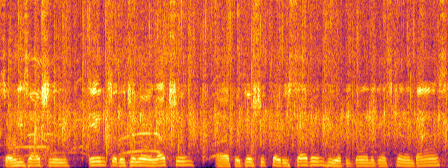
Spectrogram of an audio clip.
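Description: A man with an American accent, fairly high-pitched, at a moderate pace with fairly even intonation, crowd noise in the background. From US West Coast, Los Angeles. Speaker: community activist. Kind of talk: public speech. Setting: live event with audience. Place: hall. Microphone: handheld.

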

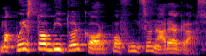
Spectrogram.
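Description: A man talks at a fairly quick pace with very wide pitch swings. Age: 50s. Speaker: health channel host. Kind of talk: direct-to-camera video monologue. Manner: conversational.

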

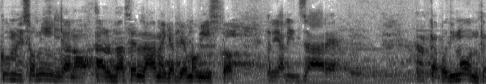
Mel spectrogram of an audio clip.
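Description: A man speaks with a fairly high pitch and ordinary pitch variation. Audible room echo and noticeable background noise surround him. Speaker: travel vlogger. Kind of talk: travel vlog walking tour. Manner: hesitant, many filler sounds.

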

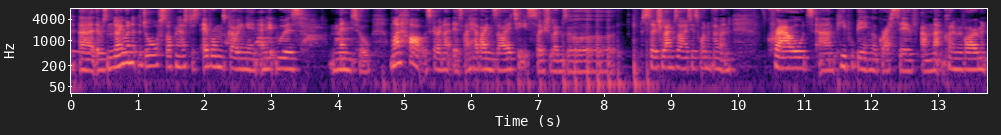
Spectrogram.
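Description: Very deep and low, a woman's voice moves at a fairly quick pace with fairly even intonation. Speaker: vlogger. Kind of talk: casual vlog chat. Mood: frustrated, recounting stressful trip. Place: home room. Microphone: phone near.

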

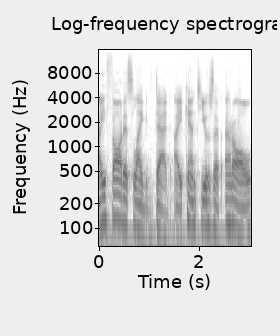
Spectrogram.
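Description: Faint music plays in the background as a man speaks at a fairly slow pace. His pitch is fairly low, with ordinary variation. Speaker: tech reviewer. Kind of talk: tutorial. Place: home room. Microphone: studio mic.

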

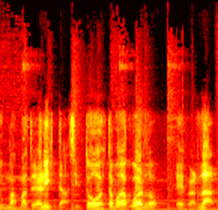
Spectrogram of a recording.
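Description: A man talks while music plays in the background. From San Juan, Argentina. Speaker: philosophy of science podcaster. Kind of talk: casual educational podcast talk. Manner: effusive.

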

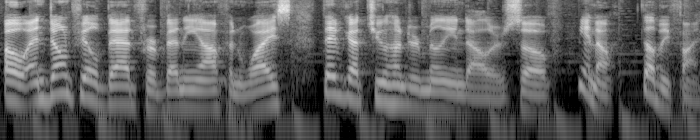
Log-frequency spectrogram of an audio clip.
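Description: Faint music plays behind a man whose bright, sharp tone moves through big pitch swings. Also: medium pitch for a man, moderate pace.

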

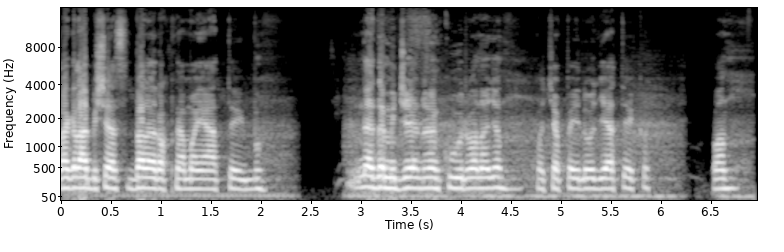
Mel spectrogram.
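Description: A man's fairly high, monotone voice at a moderate pace, with long, frequent pauses and flat intonation. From Hungary. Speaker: gaming streamer. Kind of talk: casual chat while gaming.

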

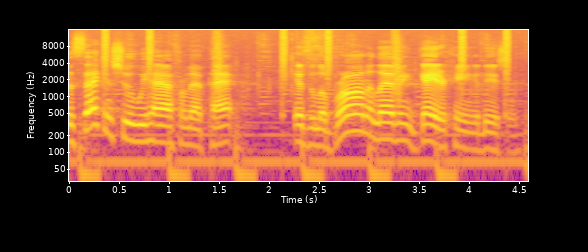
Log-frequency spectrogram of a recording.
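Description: Clear music sits in the background as a man speaks at a fairly quick pace. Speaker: sneaker show host. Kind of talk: product review presentation. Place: studio. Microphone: lapel.

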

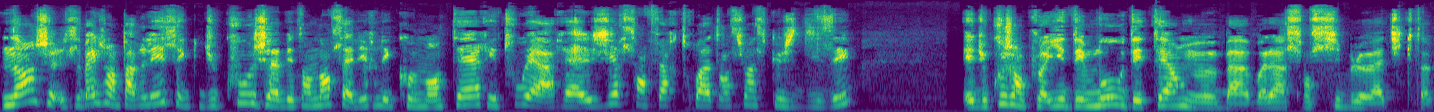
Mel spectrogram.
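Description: With a plain, everyday voice, a woman talks at a moderate pace in a fairly high pitch, her intonation lively and her loudness swinging widely against a quiet background. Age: 40s. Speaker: former adult film actress, TikTok creator; live stream host. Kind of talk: casual chat. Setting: TikTok live video call. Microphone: phone near.

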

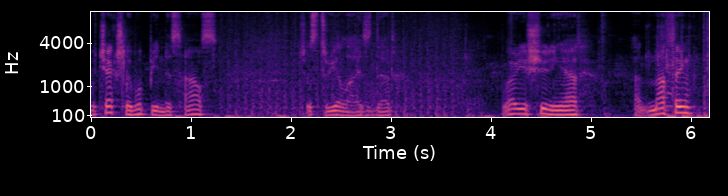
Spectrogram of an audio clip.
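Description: Over noticeable background noise, a man with a medium pitch and lively intonation talks at a moderate pace, leaving long, frequent pauses. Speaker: gaming YouTuber. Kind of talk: let's play commentary.

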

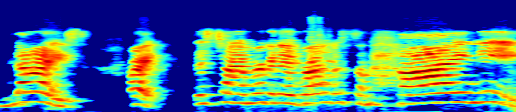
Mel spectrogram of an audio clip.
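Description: A woman uses a raised, projected voice with a bright, sharp tone at a moderate pace. Noticeable background noise is present. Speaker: martial arts instructor. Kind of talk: class instruction. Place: home room. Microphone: video call.

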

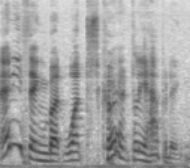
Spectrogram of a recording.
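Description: A put-on character voice from a man, moderately paced, over clear background noise. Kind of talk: comic put-on voice. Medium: solo performance. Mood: weary, sardonic.

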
